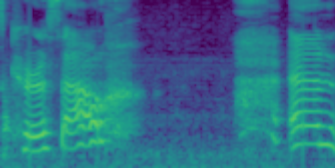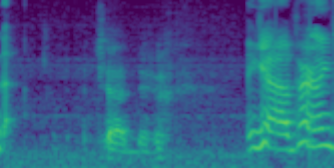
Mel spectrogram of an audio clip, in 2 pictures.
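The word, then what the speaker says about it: Curaçao: alcoholic liquid, everyone I know calls it blue Caraco.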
